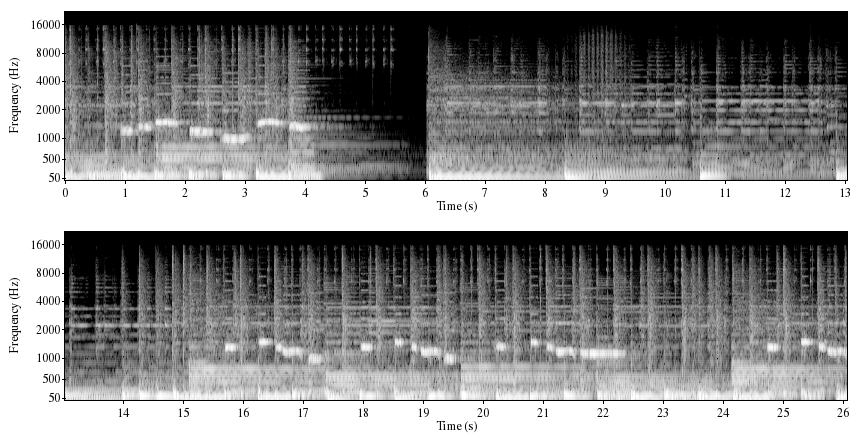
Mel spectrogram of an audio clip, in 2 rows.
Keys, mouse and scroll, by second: 0.1 F4, 0.4 click, 2.4 F4, 2.6 click, 2.8 F4, 3.2 click, 5.0 F4, 5.2 click, 7.2 ctrl+g, 8.0 click, 9.0 Down, 9.2 Down, 11.3-19.9 drag, 21.0 ctrl+g, 22.6 click, 25.0 Down, 25.2 Down, 25.6 typing.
